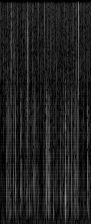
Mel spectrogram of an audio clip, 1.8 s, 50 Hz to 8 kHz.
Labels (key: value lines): label: biophony, sea urchins (Echinidae)
recorder: SoundTrap 600 or HydroMoth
